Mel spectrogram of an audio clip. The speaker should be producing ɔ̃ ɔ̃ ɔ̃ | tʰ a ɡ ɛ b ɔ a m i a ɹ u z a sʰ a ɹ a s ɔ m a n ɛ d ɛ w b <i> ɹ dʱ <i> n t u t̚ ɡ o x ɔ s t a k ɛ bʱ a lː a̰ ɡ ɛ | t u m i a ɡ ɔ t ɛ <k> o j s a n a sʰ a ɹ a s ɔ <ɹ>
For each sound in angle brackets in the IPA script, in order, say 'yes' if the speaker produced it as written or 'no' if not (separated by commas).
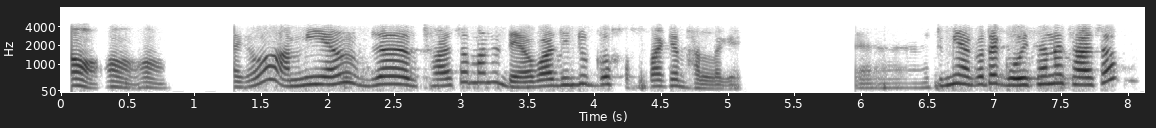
no, yes, no, no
